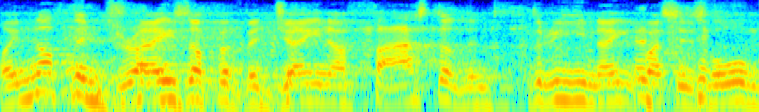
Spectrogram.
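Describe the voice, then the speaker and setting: Someone speaks at a moderate pace with a Scottish accent, with audible room echo and noticeable background noise. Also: man. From rural Scotland. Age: 40s. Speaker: stand-up comedian. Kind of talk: stand-up. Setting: stage with audience. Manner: animated.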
